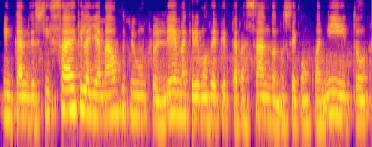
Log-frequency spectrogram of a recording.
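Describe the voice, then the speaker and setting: A woman's voice: on the low side, steady tone, a little fast, fairly bright tone, slight background noise. A woman with a Chilean accent teaching an online class, explaining patiently and checking in with frequent questions. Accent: Chilean Spanish. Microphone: video call.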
